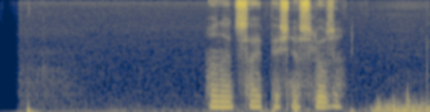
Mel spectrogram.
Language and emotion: Russian, neutral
